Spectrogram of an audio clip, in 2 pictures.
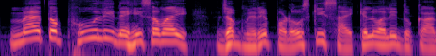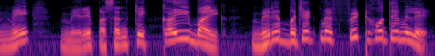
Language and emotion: Hindi, happy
